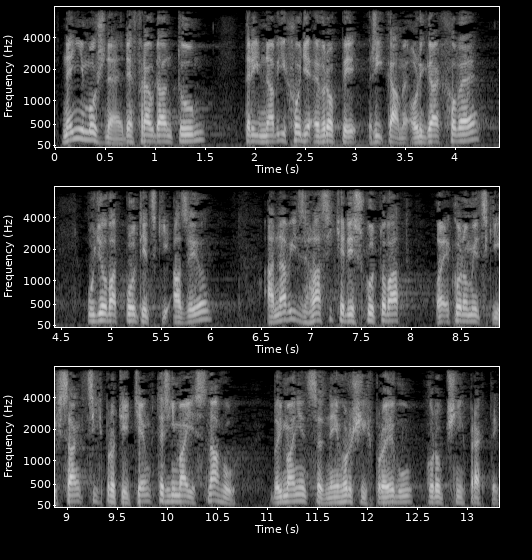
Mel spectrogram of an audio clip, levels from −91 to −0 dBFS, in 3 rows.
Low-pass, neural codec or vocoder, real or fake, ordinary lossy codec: 7.2 kHz; none; real; none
